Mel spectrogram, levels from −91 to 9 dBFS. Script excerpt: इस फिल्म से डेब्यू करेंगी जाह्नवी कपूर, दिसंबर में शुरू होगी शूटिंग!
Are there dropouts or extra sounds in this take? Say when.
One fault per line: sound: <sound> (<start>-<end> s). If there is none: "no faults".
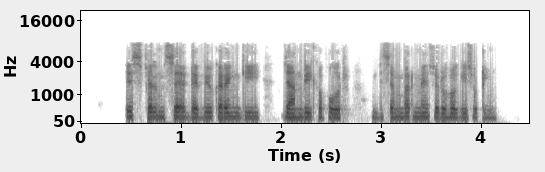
no faults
